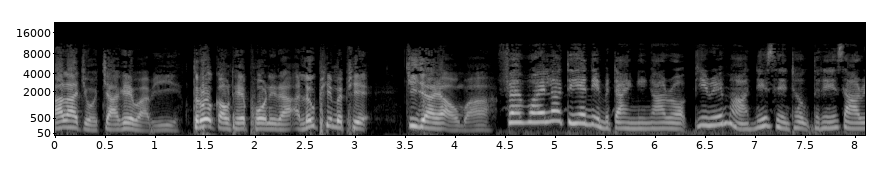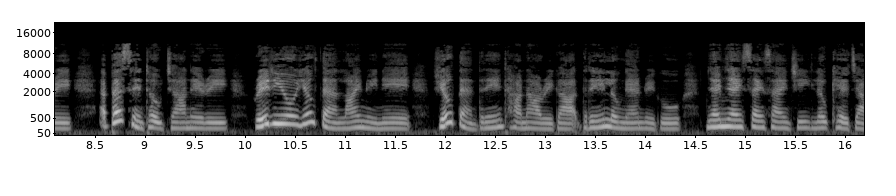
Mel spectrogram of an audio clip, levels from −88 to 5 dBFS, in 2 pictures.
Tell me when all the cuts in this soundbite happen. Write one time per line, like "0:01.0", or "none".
0:01.3
0:04.4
